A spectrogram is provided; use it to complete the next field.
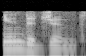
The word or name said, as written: indigent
